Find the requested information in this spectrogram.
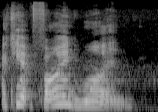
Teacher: Falling rising tone on one.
